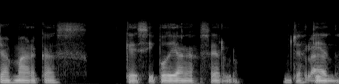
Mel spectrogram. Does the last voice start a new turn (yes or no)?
yes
